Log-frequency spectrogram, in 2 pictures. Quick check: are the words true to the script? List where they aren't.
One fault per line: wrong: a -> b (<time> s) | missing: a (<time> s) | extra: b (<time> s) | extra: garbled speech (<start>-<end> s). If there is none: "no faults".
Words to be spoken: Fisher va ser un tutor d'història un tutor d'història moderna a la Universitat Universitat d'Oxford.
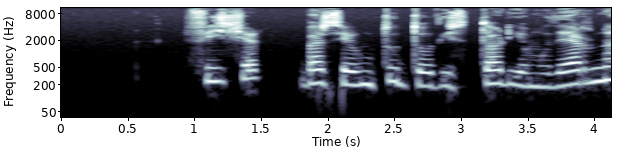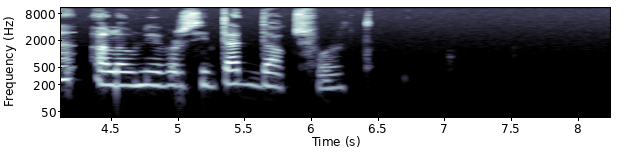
missing: un tutor d'història (3.5 s)
missing: Universitat (5.6 s)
